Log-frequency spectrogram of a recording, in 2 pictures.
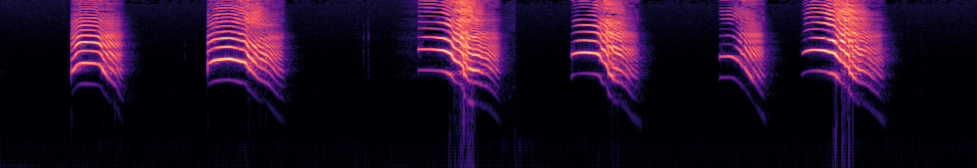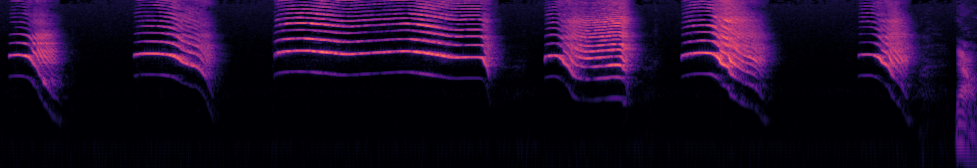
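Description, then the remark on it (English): A series of about a dozen short, high-pitched, nasal elk cow mews blown on a Primos cowgirl elk call with a small rubber bell, spaced a second or so apart, fairly loud, with no talking. “That was with a cowgirl with the little rubber bell on it.”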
